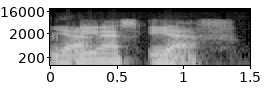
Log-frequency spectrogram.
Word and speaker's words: Brynäs IF: So the I sound is like an E sound. So it's like Brynäs EF. Yeah. Okay, Brynäs. I is the letter is pronounced E.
